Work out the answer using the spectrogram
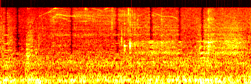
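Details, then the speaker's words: Dodge Avenger driving after the faulty right-side wheel hub was replaced: a steady low road rumble with no growl or hum building with speed; the hub noise is fixed. "So going down the road here. As you can hear, no road noise. I mean, no wheel hub noise. So I finally fixed the wheel hub."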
